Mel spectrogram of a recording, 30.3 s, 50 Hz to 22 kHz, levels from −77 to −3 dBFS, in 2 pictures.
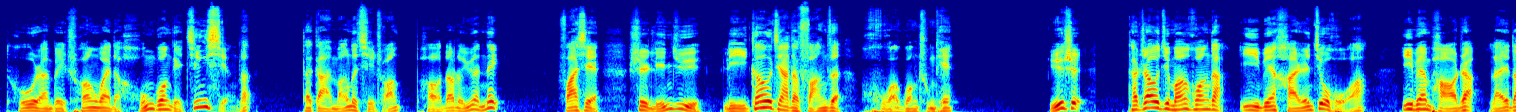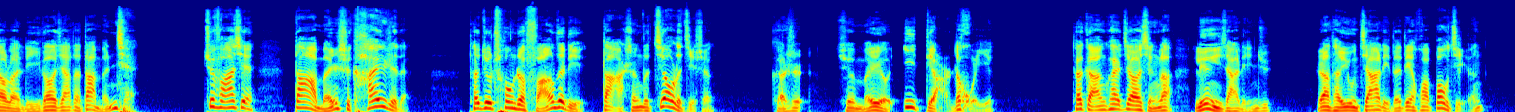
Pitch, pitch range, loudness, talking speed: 115 Hz, 100-155 Hz, -17 LUFS, 240 characters per minute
